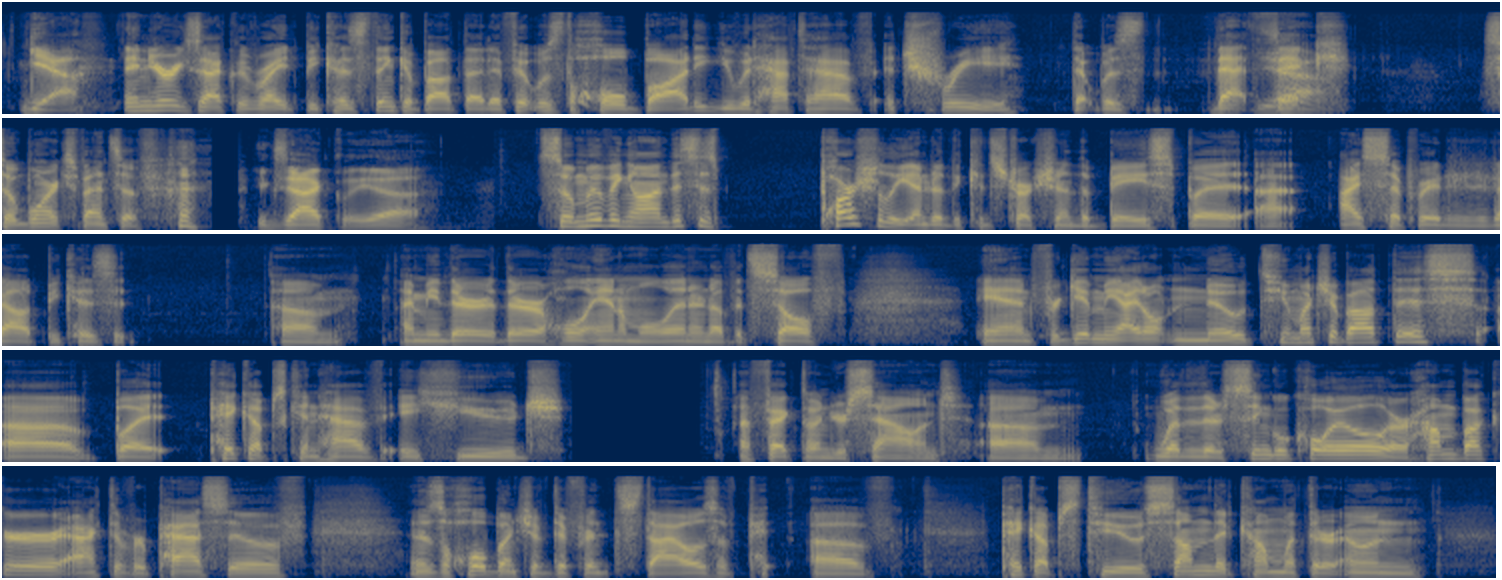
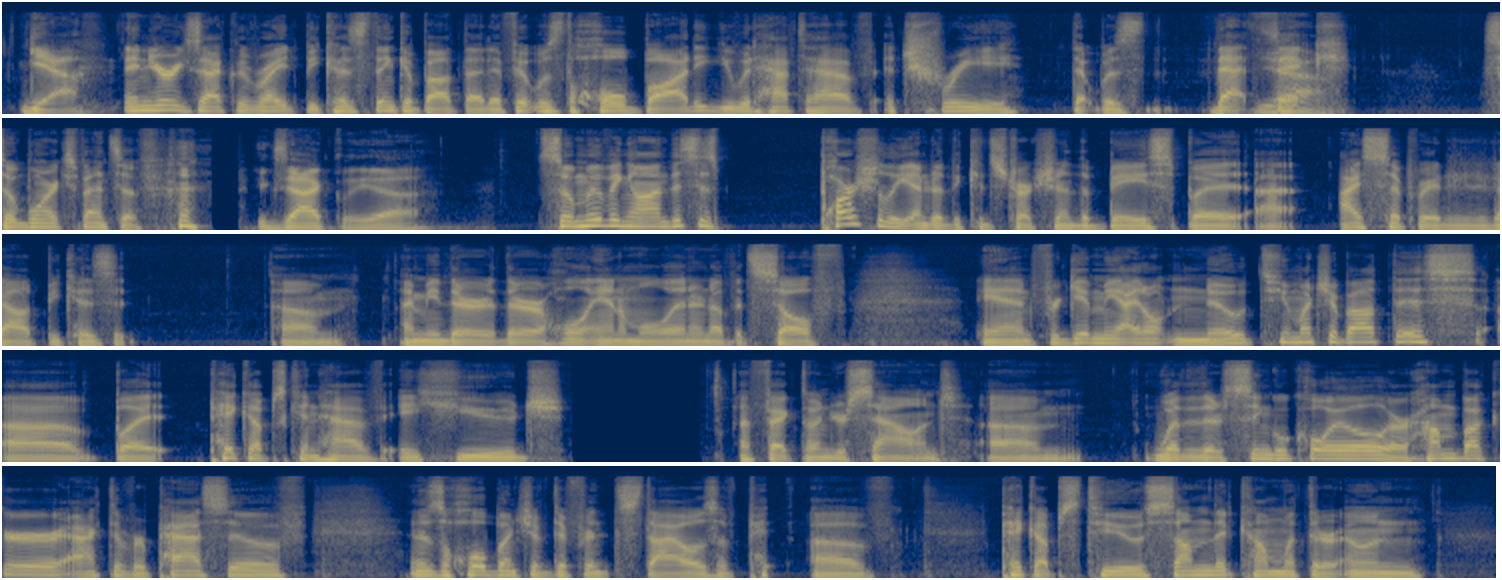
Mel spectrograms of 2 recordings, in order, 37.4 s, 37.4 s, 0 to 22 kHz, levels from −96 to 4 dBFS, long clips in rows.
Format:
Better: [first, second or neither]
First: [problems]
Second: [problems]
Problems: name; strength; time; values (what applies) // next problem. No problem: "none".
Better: second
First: thin; very; fading below 500 Hz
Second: none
